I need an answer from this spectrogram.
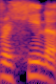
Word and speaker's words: Regina: I know it's Regina. Look at me. I even wrote down the G pronounced with an H.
